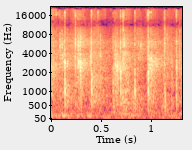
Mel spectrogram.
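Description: An audience at a Boys to Men youth event claps in a brief, close burst of quick, even hand claps that lasts only a moment.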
